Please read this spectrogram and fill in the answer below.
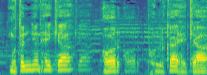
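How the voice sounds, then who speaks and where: A man's pitch moves in an ordinary way. Behind him, music plays. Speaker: radio and TV presenter, poet. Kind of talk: poetry reading.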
